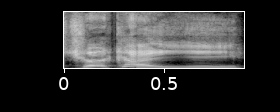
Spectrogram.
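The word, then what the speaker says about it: Türkiye: From now on, turkey will be known as Turkiye, Turkiye, quote, to better reflect their cultural values, according to President Erdogan.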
